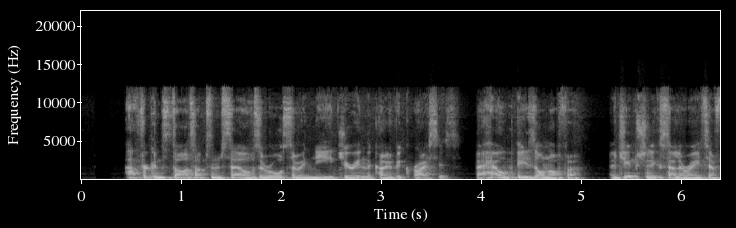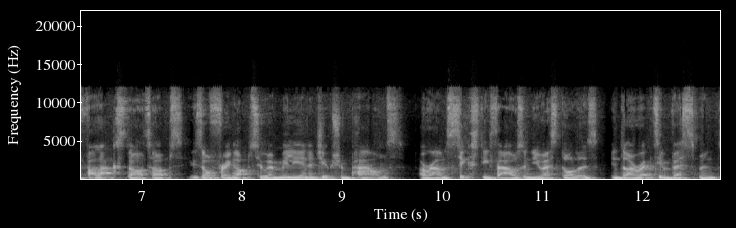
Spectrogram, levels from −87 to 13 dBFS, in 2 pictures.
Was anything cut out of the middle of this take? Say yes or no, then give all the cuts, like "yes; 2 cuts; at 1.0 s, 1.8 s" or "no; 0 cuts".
yes; 2 cuts; at 3.9 s, 11.6 s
